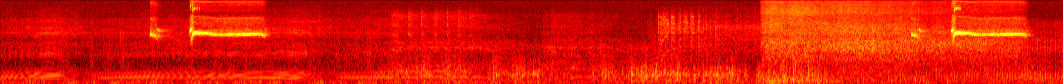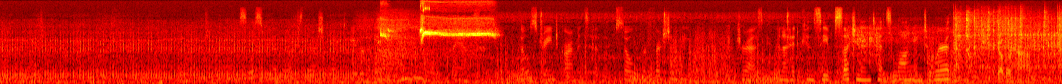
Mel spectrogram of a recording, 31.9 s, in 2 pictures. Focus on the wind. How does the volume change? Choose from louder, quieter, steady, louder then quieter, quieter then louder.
louder then quieter.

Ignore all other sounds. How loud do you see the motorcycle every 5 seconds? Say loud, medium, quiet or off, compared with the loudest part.
loud, loud, medium, loud, loud, loud, loud.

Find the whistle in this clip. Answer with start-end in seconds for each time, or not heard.
2.2-4.0, 13.7-15.4, 21.6-23.4.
